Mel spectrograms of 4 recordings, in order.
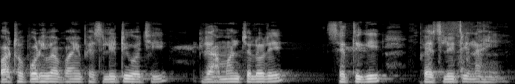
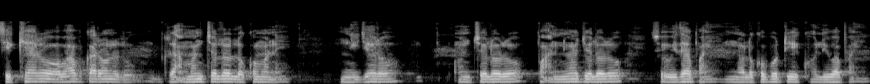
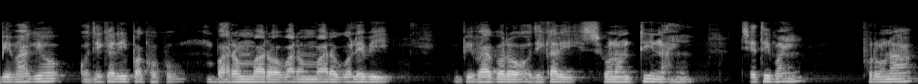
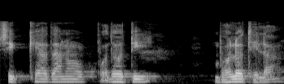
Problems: none marked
